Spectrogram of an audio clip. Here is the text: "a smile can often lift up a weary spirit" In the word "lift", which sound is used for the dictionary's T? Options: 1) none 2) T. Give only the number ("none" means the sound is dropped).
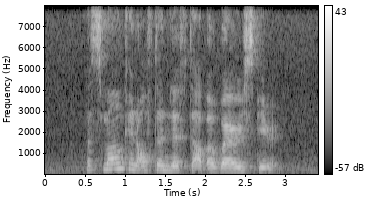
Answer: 2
